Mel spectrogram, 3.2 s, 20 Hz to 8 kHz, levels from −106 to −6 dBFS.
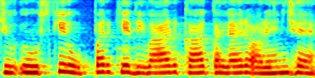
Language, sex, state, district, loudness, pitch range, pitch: Hindi, female, Jharkhand, Deoghar, -13 LUFS, 235-255 Hz, 245 Hz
